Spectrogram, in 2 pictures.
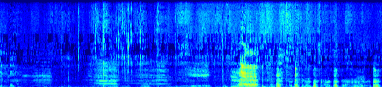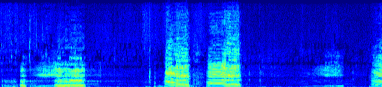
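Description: A red deer stag gives deep, harsh rutting roars in several loud bursts separated by quieter pauses.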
